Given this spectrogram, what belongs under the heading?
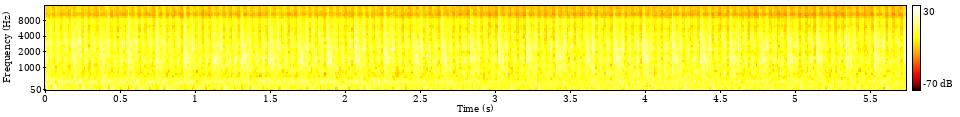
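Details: Ford Transit 2.4 diesel that knocks, misfires and stalls: rough uneven idle with a steady knock of roughly two or three per second over a shaky beat; cause unclear.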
